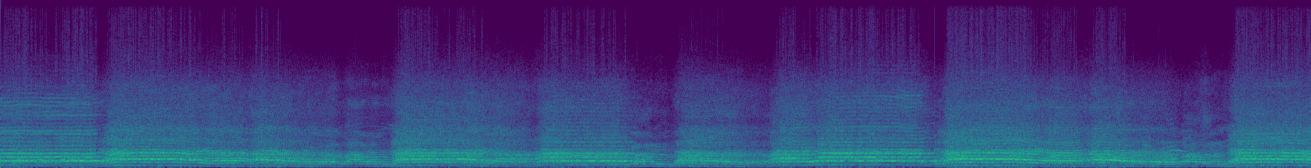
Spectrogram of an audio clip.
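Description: A group of men chanting in chorus: a Baye Fall religious chant sung in short repeated phrases, each phrase rising and falling in pitch, with brief breaks between them.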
